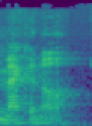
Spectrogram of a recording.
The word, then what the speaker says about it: Mackinac: But it's spelled like Mackinac, but it's pronounced Mackinac.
